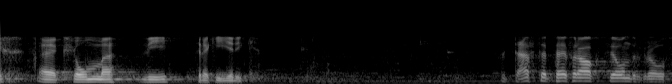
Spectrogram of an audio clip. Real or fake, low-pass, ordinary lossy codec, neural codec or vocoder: real; 3.6 kHz; none; none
